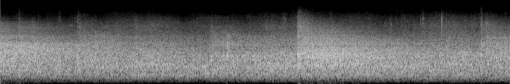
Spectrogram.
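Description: Ice hockey play in an arena: two sharp hits about three seconds apart, likely the puck or players striking the boards, each followed by a rush of noise that slowly fades.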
